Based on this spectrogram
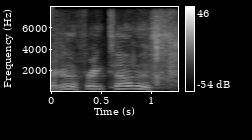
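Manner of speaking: put-on high, excited, thrilled child's shouting. Remembering being ten and running home from Toys R Us, retelling a childhood scream. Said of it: "running home and screaming".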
